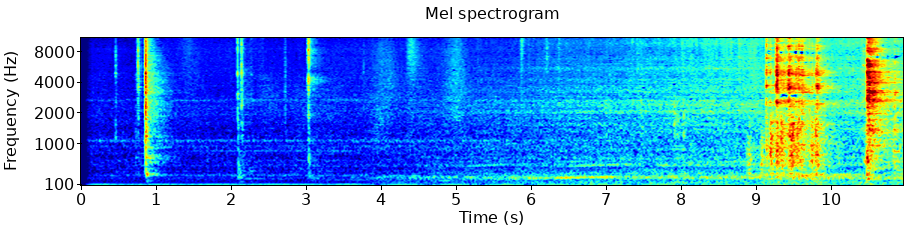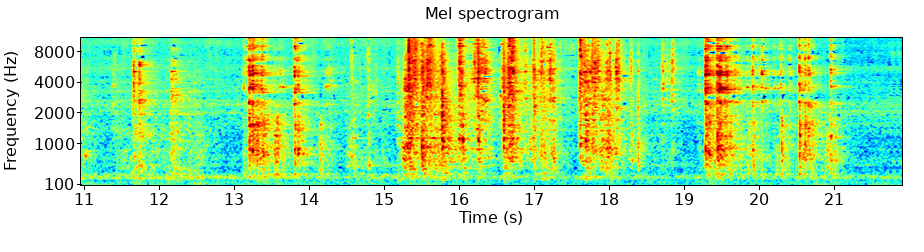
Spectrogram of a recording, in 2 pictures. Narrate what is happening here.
I switch on the kettle and the microwave. Then I stack the bowls and put away some cooking spoons.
